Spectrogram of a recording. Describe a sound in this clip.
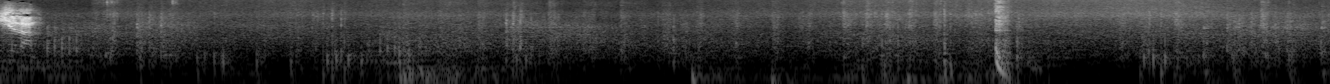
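Heavy boots tread on loose sand.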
